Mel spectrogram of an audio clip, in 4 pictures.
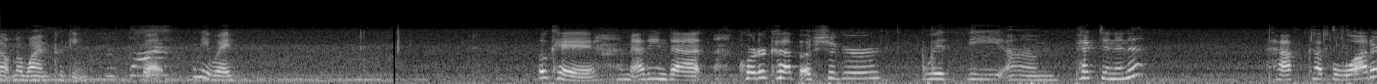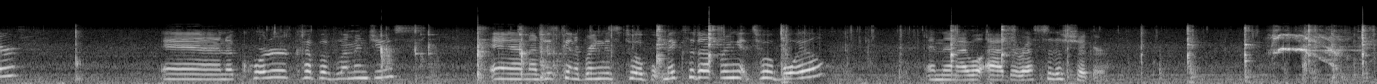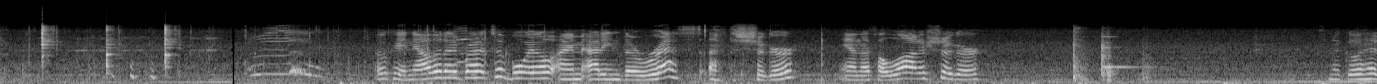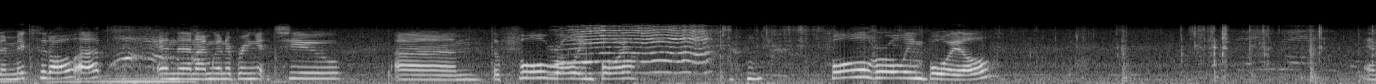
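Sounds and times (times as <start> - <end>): metal spoon clinking on pot: 23.3 - 24.0
spoon scraping thick mixture: 48.4 - 49.7, 53.1 - 54.0.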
